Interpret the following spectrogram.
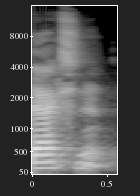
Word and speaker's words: accident: But anyway, the word accident. It's one of those words that has two C's in a row, which is always pronounced as an X. Vaccination, accident, occidental, flaccid.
